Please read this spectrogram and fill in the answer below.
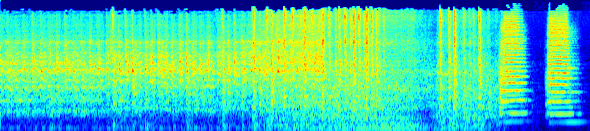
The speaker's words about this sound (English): Need to get that car fixed. Yeah, that car's not starting properly.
